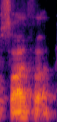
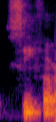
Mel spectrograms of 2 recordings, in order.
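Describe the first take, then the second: First: Cypher said SIGH-fer; sigh-fer variant. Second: Cipher said SEE-fer; see-fer variant. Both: Shown as a demonstration. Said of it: "people say Cypher or Cipher".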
